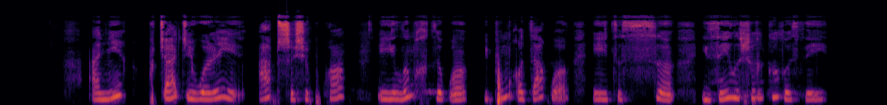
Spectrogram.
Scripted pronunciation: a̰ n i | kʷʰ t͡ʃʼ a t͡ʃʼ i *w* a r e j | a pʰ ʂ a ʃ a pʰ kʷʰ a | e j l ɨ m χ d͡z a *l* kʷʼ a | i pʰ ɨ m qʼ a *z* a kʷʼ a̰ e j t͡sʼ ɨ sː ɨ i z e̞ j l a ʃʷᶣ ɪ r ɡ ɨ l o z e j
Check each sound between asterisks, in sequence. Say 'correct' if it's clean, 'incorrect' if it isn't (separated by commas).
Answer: correct, incorrect, incorrect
